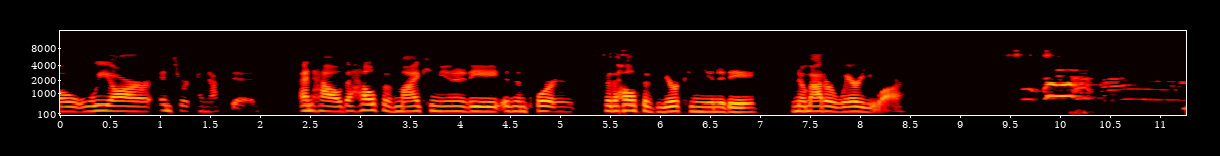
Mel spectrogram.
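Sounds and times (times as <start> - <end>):
speech: 0.0 - 8.5
rooster crowing: 9.6 - 11.2.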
